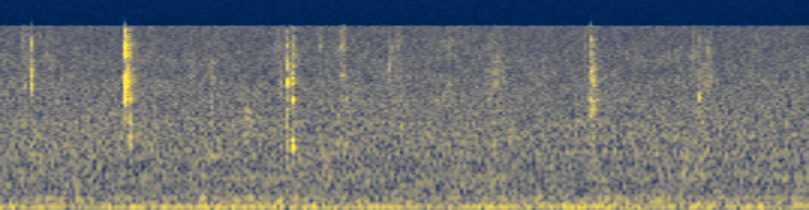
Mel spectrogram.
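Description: Someone chewing mango slices close to the microphone, with a handful of short, wet mouth clicks scattered over a low steady hum.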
